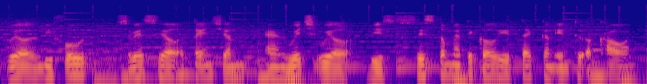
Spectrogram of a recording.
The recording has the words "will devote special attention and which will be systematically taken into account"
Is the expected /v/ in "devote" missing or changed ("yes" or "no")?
yes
